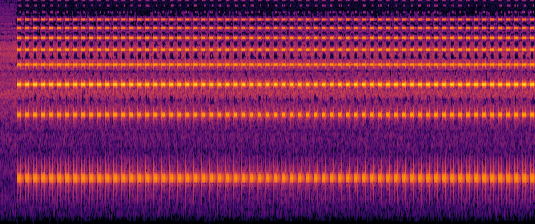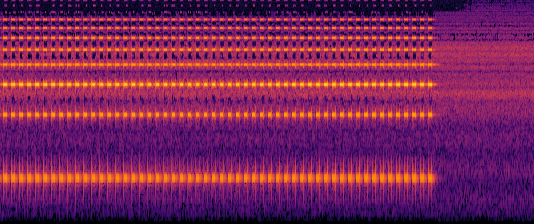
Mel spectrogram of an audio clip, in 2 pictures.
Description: Evenly repeated beeps, with room echo. There is no code.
